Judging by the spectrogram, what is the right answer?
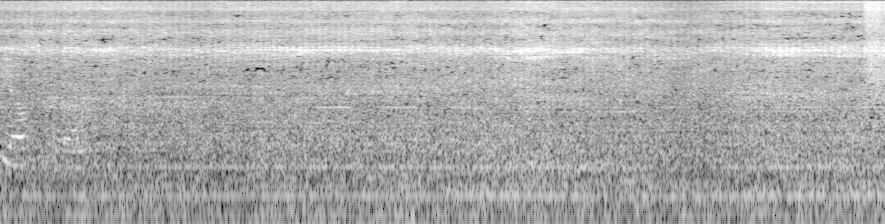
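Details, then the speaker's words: Semi truck idling: a steady hiss of air over the diesel and compressor drone, air blowing out the bottom of the air dryer because the purge valve is stuck open. "year dry right there on the bottom of it there's air coming out the bottom blowing off the third valve is stuck open"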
